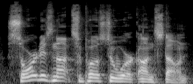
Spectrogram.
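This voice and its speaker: A man with a deep voice, chatting casually and thinking out loud while he streams a video game, swearing freely. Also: sing-song, normal speed, a little hiss or hum.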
